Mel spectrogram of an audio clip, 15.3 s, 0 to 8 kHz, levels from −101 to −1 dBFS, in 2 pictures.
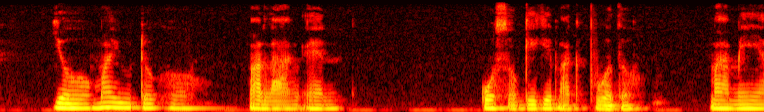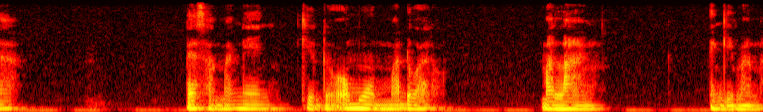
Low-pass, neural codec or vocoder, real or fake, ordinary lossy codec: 7.2 kHz; none; real; none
